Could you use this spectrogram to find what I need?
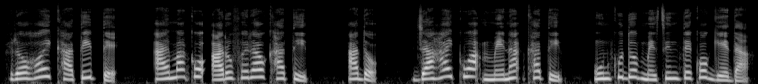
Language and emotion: Santali, neutral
